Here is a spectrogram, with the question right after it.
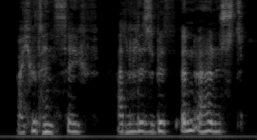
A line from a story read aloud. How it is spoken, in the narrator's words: cried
